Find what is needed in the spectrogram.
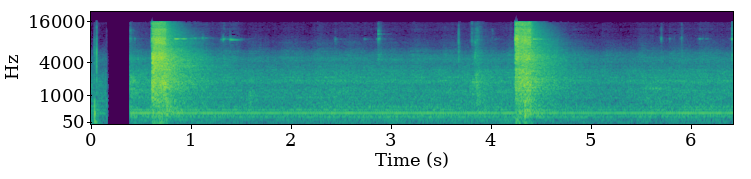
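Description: Workshop machine cycling: two loud sharp bangs about three and a half seconds apart, each with a short hissing tail, over a steady machine hum.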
